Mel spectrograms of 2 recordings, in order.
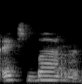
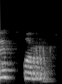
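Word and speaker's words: x̄: Tuliskan cara bacanya X yang Idris Apa itu bacanya eksbar Dedek kemarin mahasiswa sering masih ada juga salah dengar tadi apa Uh dia mendengar ever padahal Bar Akbar atau nilai rata-rata ini maknanya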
